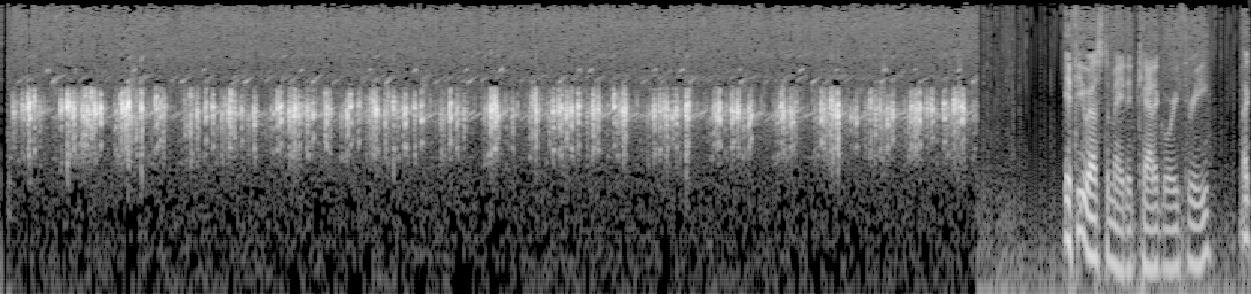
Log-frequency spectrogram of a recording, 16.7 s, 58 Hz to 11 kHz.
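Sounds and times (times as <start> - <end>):
dense chorus of wood frogs calling in Alaska: 0.2 - 13.1
speech: 14.2 - 16.6.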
